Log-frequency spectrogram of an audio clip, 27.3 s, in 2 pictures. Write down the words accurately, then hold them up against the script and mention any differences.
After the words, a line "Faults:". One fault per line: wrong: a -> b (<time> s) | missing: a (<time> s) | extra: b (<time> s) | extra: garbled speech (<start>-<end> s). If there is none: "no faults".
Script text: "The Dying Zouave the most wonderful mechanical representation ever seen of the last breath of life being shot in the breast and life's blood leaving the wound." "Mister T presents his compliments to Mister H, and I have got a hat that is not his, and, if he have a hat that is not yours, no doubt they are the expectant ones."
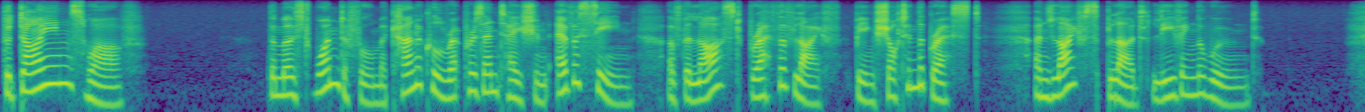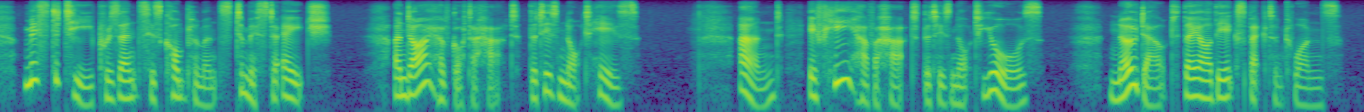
"The Dying Zouave the most wonderful mechanical representation ever seen of the last breath of life being shot in the breast and life's blood leaving the wound." "Mister T presents his compliments to Mister H, and I have got a hat that is not his, and, if he have a hat that is not yours, no doubt they are the expectant ones."
Faults:
no faults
